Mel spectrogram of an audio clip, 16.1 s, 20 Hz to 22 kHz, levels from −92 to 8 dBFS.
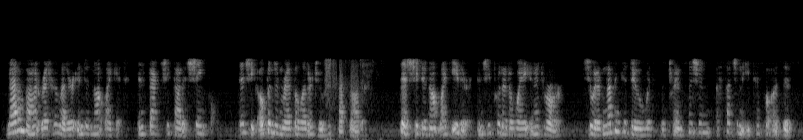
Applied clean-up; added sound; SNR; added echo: neural separator model SepFormer DNS4.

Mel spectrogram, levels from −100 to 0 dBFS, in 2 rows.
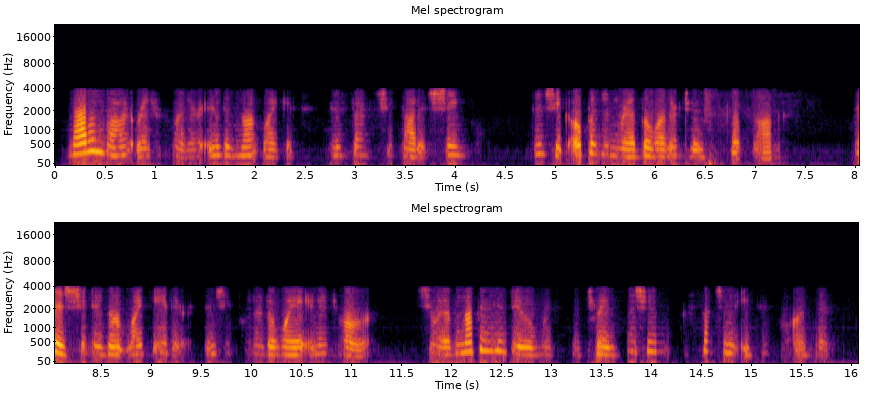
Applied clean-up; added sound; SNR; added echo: neural separator model SepFormer WHAMR!.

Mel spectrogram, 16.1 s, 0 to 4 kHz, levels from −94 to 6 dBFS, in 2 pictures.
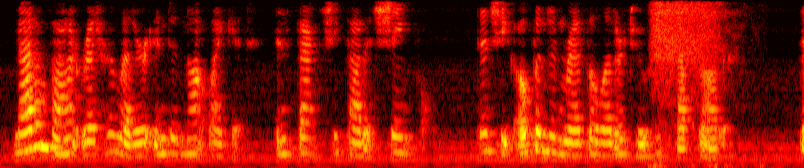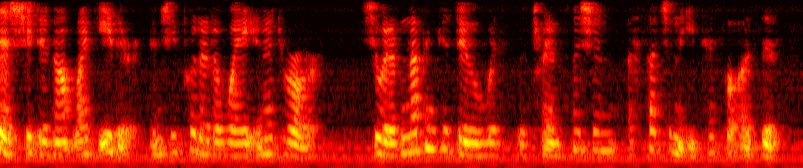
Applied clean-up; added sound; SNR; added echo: none; Respiratory sounds; 12 dB; reverberation time 0.2 s.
